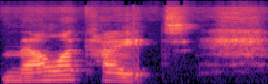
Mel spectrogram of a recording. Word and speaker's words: malachite: gonna read to you a little bit about malachite malachite is a powerful stone it's spelled m-a-l-a-c-h-i-t-e i will actually put it in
